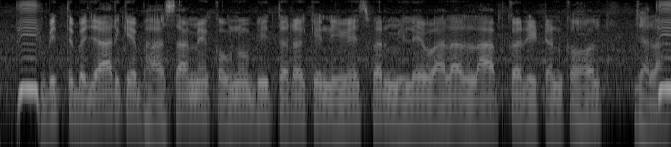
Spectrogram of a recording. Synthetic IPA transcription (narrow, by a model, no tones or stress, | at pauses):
bɪt̪jəbəd͡ʒaːɾkebʱaːʃamẽkəʊnobʱit̪əɾəɦkenɪʋeːspəɾmɪleʋaːlalaːbʱkaɾɪʈəɾnkəɦəl | d͡ʒalaː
